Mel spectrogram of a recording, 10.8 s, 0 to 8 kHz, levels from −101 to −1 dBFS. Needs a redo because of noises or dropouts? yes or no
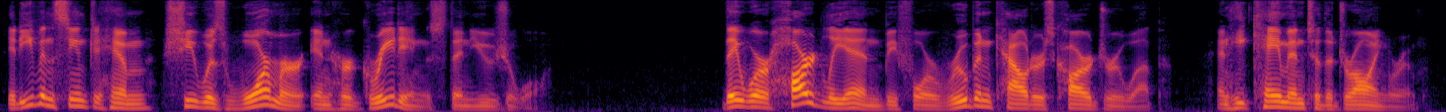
no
